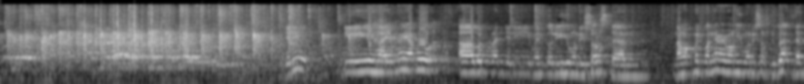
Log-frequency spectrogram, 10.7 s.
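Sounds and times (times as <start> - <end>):
faint voices cheering: 0.0 - 4.4
audience applause: 0.0 - 4.8
speech: 3.8 - 10.7.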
